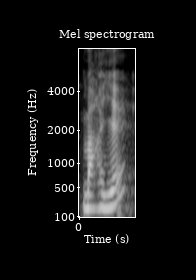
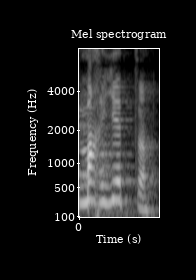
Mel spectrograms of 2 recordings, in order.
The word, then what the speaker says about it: Mariet: Mariet, c'est ton nom. T'as prononcé mon nom correctement. Pourquoi les gens Et disent lui, quoi les gens disent Mariette.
